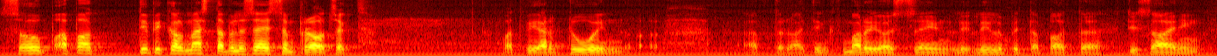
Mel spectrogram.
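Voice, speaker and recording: A man giving a technical conference presentation, halting and repeating words as he explains his slides. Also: on the low side, a little mellow, a little hiss or hum. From Finland. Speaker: presenter, stabilization engineer.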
